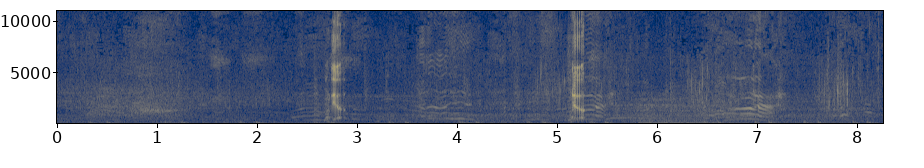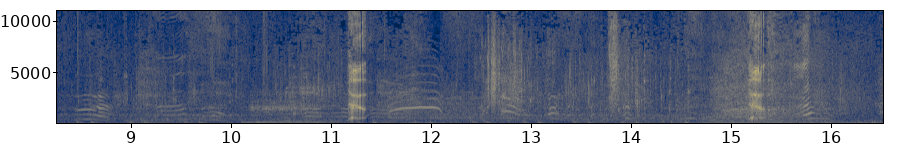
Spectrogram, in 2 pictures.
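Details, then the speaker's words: Twitch streamer talking during a live stream, with game music and noise behind, interrupted by several sharp, sudden gulping hiccups; hiccups. "oh my god i have the hiccups and i find out on friday oh my god i find out on friday if i made it to top 2 50."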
